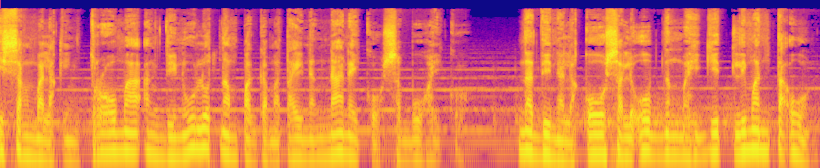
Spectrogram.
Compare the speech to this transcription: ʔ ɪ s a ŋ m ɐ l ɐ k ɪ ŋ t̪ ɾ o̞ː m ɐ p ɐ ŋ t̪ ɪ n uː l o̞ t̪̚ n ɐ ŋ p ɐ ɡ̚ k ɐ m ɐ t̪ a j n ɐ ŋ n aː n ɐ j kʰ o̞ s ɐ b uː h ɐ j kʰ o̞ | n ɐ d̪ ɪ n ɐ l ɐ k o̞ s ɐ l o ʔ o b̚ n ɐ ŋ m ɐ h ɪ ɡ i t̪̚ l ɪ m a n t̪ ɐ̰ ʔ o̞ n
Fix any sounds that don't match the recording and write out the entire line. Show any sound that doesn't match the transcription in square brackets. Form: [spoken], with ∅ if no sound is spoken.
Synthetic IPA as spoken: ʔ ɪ s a ŋ m ɐ l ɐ k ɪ ŋ t̪ ɾ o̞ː m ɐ [ʔ] ɐ ŋ [d̪] ɪ n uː l o̞ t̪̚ n ɐ ŋ p ɐ ɡ̚ k ɐ m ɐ t̪ a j n ɐ ŋ n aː n ɐ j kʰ o̞ s ɐ b uː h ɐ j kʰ o̞ | n ɐ d̪ ɪ n ɐ l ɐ k o̞ s ɐ l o ʔ o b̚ n ɐ ŋ m ɐ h ɪ ɡ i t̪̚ l ɪ m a n t̪ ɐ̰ ʔ o̞ n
